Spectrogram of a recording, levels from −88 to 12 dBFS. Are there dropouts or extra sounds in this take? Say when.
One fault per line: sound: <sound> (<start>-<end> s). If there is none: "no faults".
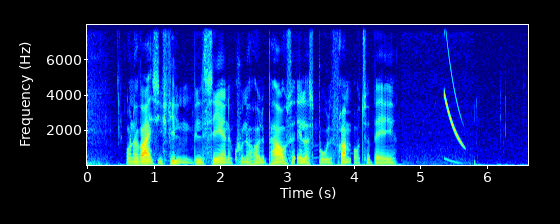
sound: chirp (5.3-5.7 s)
